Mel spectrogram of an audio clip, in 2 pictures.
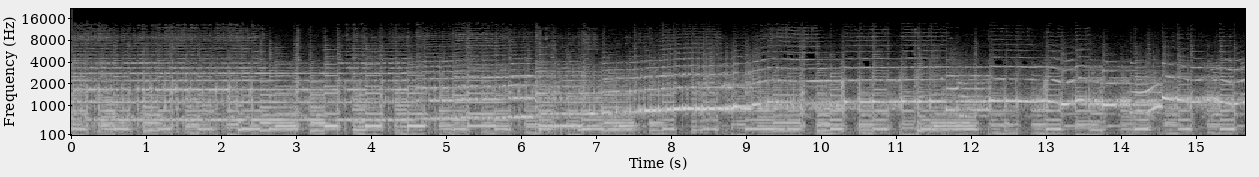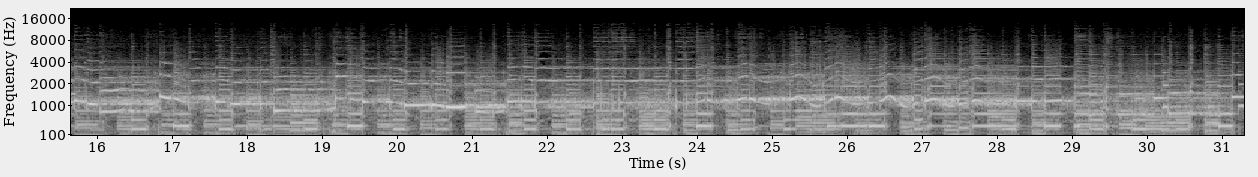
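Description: Guitar played slide-style with an empty glass bottle pressed on the strings: the melody glides up in pitch and wavers between notes over a steady pattern of plucked lower notes.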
